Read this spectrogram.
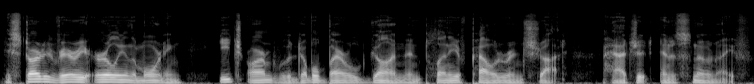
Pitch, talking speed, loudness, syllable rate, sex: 90 Hz, 205 wpm, -18 LUFS, 5.9 syllables/s, male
